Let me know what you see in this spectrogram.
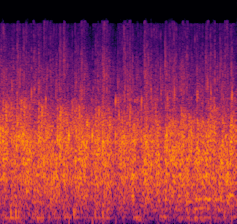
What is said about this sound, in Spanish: Yo creo que le tenemos que dar un fuerte aplauso a Juan Carlos.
